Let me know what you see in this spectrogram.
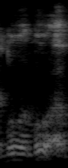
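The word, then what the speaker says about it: ʻOumuamua: And then um yes, 2017 was when AmuA Mua flew by.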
